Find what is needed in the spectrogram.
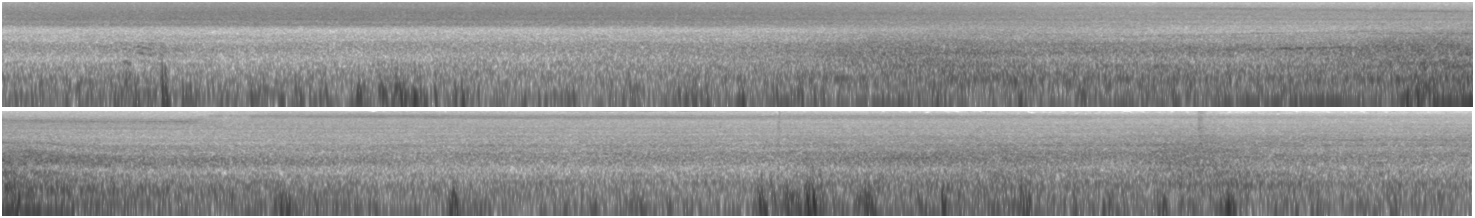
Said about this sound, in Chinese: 然后接下来呢是一段简单的声音，就是我在上海的新华路，就在上面闲逛的一段时间，然后周围的长鸣的声音，还有车流的声音，让我走在路上的时候感觉到到非常的舒服。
